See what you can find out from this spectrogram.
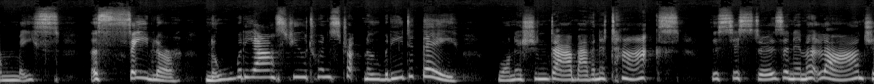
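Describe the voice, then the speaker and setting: A woman voicing an old male tug-boat captain who talks in a rustic dialect, loud and scolding. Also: medium pitch, slightly rough, pitched above the performer's own voice.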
